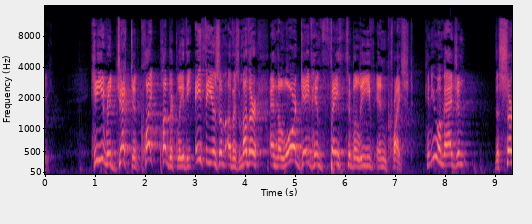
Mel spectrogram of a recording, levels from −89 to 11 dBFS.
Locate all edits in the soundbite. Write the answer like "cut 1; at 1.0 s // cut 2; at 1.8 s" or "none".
cut 1; at 7.6 s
